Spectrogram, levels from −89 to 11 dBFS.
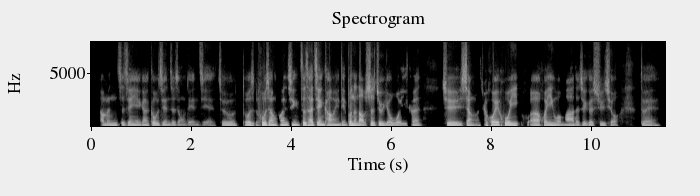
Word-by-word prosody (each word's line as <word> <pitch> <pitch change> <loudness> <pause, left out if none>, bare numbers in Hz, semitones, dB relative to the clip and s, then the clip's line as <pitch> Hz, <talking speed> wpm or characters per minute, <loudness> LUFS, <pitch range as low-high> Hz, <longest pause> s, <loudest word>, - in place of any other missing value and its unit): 他 115 -2 -6
们 115 +1 -2
之 120 +1 -6
间 115 0 -2
也 100 -2 -2
该 105 +1 -4
构 120 0 -1
建 110 0 -5
这 110 +1 -8
种 105 0 -13
连 100 -1 -14
接， 110 +4 -15
就 105 -3 -3
多 115 0 +1 0.2
互 130 - +5
相 105 -3 +4
关 100 -2 +2
心， 105 0 0
这 130 - +4
才 115 -5 +5
健 120 +4 +4
康 110 -2 +2
一 - - 0
点。 105 0 -3
不 160 - +5
能 140 -3 +5
老 120 -6 +2
是 140 +6 +2
就 130 0 +1
由 105 -2 -1
我 110 -3 -2
一 95 0 -8
个 110 +1 -6
人， 95 0 -6 0.4
去 105 -6 +1
想 100 -1 0
去 115 - -12
回 110 -2 +4
回 115 +1 +4
应 140 +4 +1 0.2
呃， 100 -2 0
回 110 +2 -1
应 130 +1 +2
我 110 -2 -2
妈 105 +2 -1
的 105 -1 -6
这 115 +3 -5
个 110 0 -4
需 110 +1 -6
求。 - - -7 0.4
对。 115 +5 -8
110 Hz, 265 characters per minute, -20 LUFS, 105-115 Hz, 0.4 s, 互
